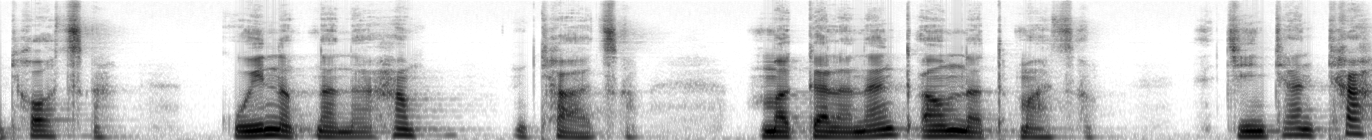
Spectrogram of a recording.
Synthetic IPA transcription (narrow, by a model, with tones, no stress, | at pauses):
tʲho˦t͡sʼʔã˨ | kʷiː˦nã˧˨mʔnã˧ʔnã˧ʔhə̃˦ | n˦tʲhaː˨t͡sʔə̃˨ | mã˧kã˨la˨nã˧ŋ˦kʼʔə̃˦wnã˧˨t̪ʼʔmã˨t͡sʼʔə̃˨m | t͡ʃi˧ntʲha˦n˦tʲha˦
